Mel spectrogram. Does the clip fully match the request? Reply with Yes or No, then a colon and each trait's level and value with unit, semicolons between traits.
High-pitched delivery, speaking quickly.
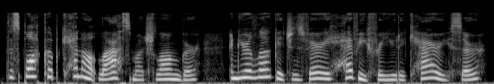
Yes: very high, 260 Hz; fast, 220 wpm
